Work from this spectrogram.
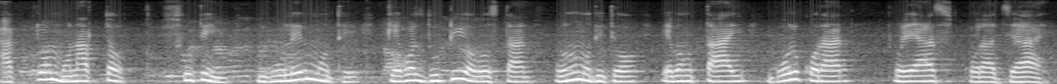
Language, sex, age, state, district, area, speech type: Bengali, female, 45-60, West Bengal, Uttar Dinajpur, urban, read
